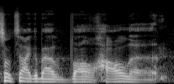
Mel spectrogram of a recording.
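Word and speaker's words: VA-11 HALL-A: This game is called Valhalla, but it's spelled with ones and, VA-11 space HALL-A.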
